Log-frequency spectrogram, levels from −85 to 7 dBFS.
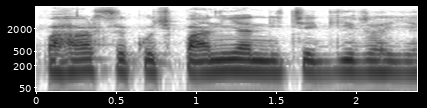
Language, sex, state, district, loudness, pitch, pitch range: Hindi, male, Jharkhand, Palamu, -15 LUFS, 140 Hz, 135-145 Hz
